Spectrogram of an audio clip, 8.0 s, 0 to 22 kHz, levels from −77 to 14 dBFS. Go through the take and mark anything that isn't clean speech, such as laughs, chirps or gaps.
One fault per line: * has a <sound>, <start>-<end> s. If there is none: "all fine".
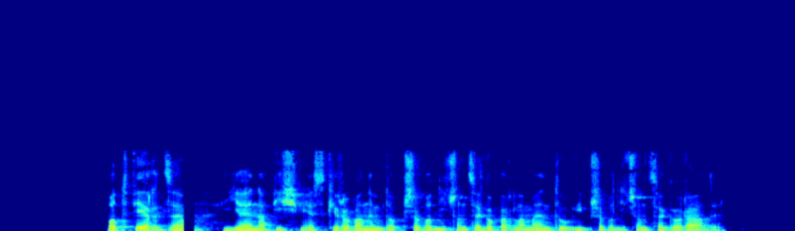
* has a dropout, 1.8-1.9 s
